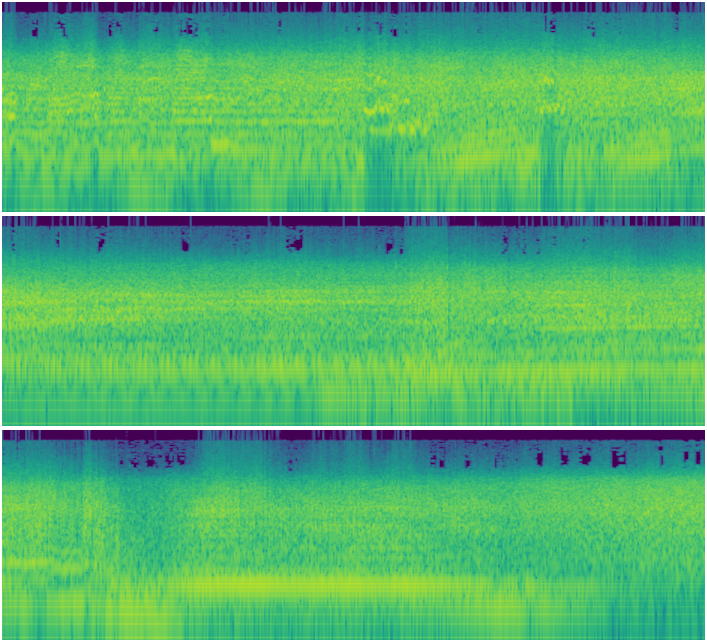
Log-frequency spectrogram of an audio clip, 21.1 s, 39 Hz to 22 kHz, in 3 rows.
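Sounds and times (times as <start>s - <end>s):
car engine revving: 0.0s - 21.0s
tyres skidding: 0.0s - 21.0s.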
